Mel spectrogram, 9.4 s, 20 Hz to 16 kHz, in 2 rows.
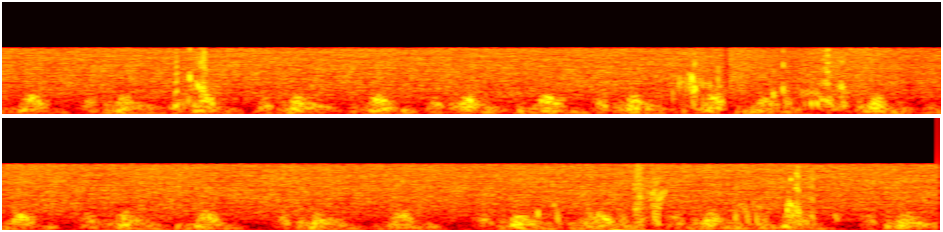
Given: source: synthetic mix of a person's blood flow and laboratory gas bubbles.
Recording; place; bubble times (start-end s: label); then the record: Doppler ultrasound of blood flow; precordium
0.83-1.09 s: bubbles
3.35-3.65 s: bubbles
3.85-4.28 s: bubbles
7.36-7.68 s: bubbles
7.71-8.06 s: bubbles
8.35-8.57 s: bubbles
8.60-8.79 s: bubbles
8.86-8.91 s: bubbles
From the record:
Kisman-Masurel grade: 232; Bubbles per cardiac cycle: several, 3 to 8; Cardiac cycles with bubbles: 50 to 99%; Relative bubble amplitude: moderate (0.250 to 0.450); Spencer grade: 3 (all of the cardiac periods contain showers or single bubble signals, but not dominating or overriding the cardiac motion signals); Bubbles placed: only in the low amplitude regions of the cardiac cycle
